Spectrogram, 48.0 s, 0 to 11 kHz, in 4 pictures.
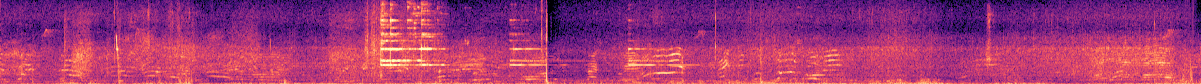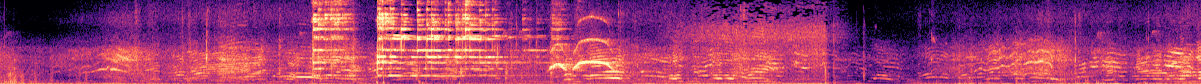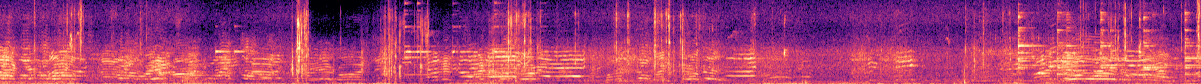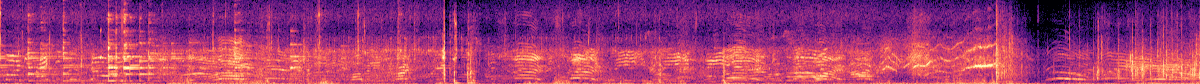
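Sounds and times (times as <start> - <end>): wind rumble on microphone: 0.0 - 48.0
raised voices shouting: 12.6 - 45.9.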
